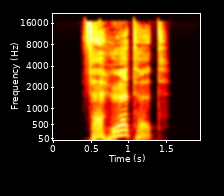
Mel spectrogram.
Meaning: inflection of verhören: 1. second-person plural preterite 2. second-person plural subjunctive II
- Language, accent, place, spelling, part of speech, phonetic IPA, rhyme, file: German, Germany, Berlin, verhörtet, verb, [fɛɐ̯ˈhøːɐ̯tət], -øːɐ̯tət, De-verhörtet.ogg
